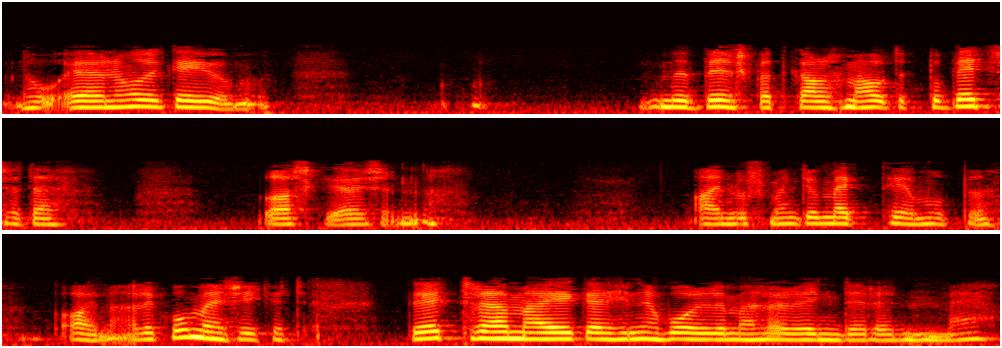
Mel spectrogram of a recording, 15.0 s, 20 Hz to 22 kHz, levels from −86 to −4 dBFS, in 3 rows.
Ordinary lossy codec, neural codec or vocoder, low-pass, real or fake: MP3, 24 kbps; codec, 24 kHz, 0.9 kbps, WavTokenizer, medium speech release version 1; 5.4 kHz; fake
